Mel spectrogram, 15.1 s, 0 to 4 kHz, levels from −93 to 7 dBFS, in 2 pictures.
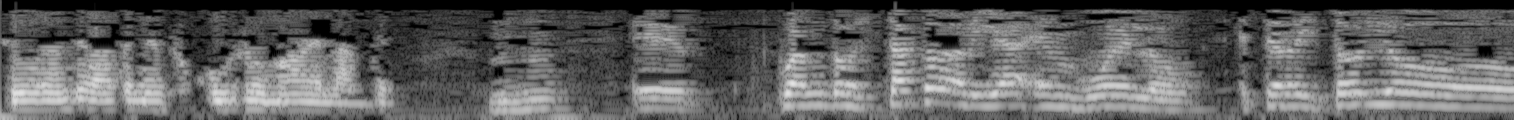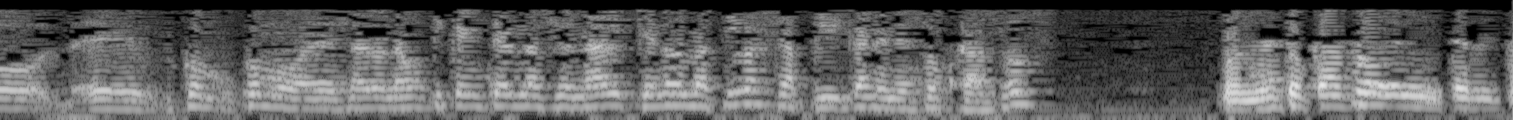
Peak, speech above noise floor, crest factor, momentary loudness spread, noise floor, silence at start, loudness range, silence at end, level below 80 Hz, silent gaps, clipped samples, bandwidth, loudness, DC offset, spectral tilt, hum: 0 dBFS; 31 dB; 16 dB; 11 LU; -47 dBFS; 0 s; 4 LU; 0 s; -48 dBFS; none; under 0.1%; 3.5 kHz; -17 LUFS; under 0.1%; -11 dB/octave; none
